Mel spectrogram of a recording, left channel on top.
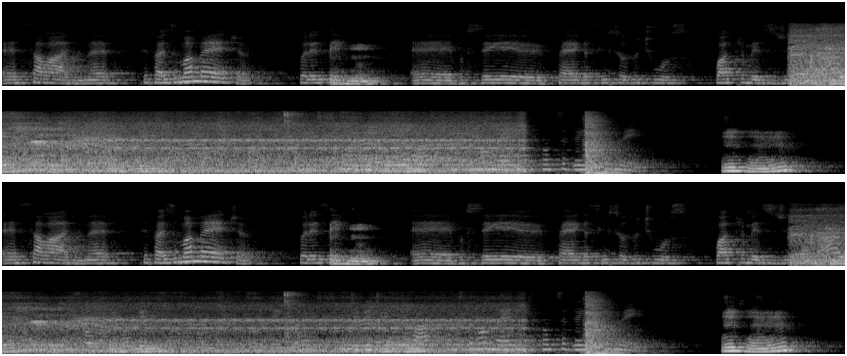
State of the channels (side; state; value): both; normal; correlation 0.88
